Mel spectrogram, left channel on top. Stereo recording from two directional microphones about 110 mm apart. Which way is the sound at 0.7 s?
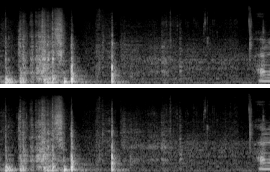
35° right (ahead or behind).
